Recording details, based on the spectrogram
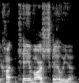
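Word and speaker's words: Kvaratskhelia: uh Cave archelia uh is that how you say his name kevar donor or the the right way kevar Scalia I finally learned how to say it kevar Scalia great great season uh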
